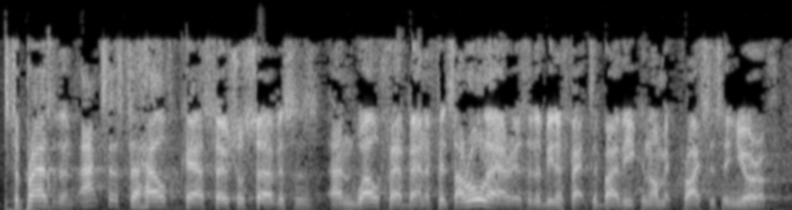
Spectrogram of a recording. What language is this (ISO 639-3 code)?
eng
